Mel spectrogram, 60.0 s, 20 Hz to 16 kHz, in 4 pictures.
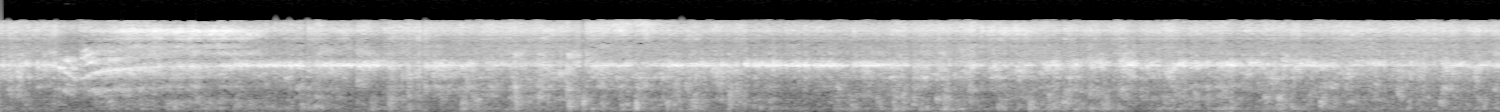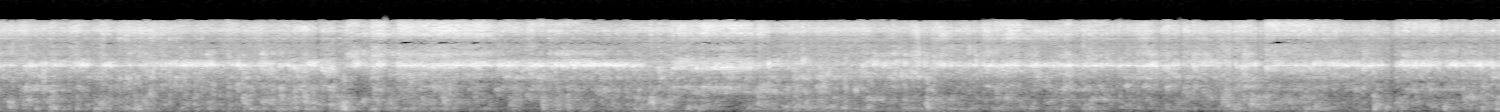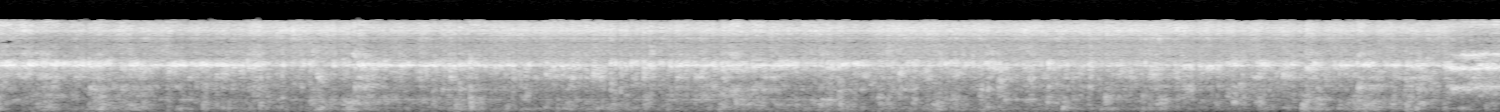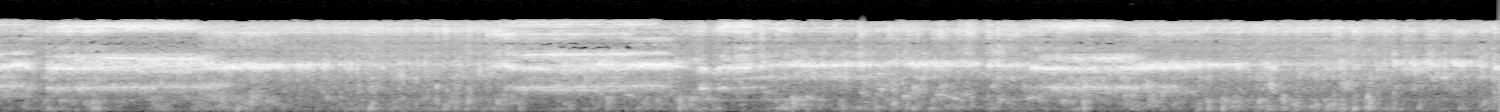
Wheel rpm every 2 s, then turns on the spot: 220, 230, 240, 230, 230, 230, 230, 230, 230, 230, 230, 230, 230, 230, 230, 230, 230, 230, 230, 240, 240, 230, 220, 220, 240, 220, 230, 230, 230, 230.
none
